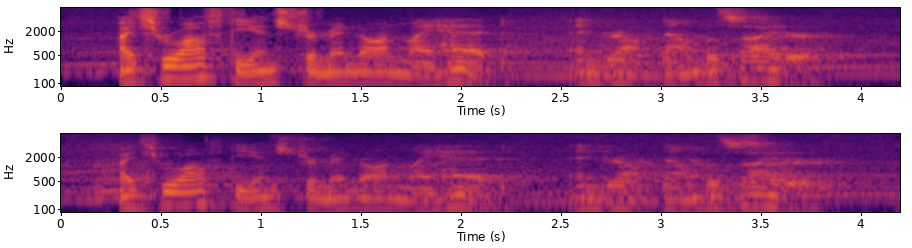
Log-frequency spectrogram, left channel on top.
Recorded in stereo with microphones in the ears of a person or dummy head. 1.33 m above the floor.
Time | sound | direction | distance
0.3 | a man speaking | 40° left (ahead or behind) | 0.7 m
